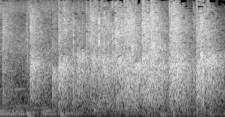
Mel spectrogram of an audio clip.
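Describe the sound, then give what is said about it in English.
A crowd applauds steadily for a couple of seconds, dense overlapping claps forming a loud, continuous wash of sound with no voices. “Don't applause, three, please throw money.”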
